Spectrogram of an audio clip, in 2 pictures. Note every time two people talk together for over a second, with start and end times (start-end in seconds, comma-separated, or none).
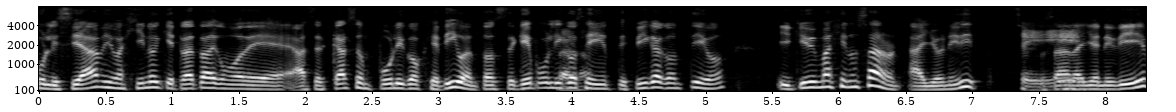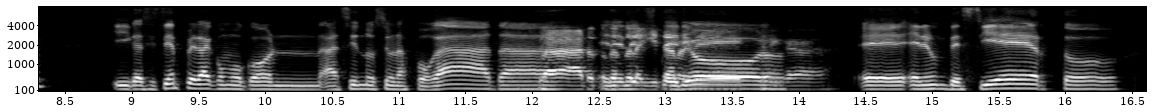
12.0-13.9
